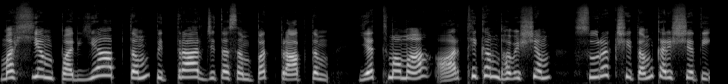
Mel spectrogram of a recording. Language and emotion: Sanskrit, happy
